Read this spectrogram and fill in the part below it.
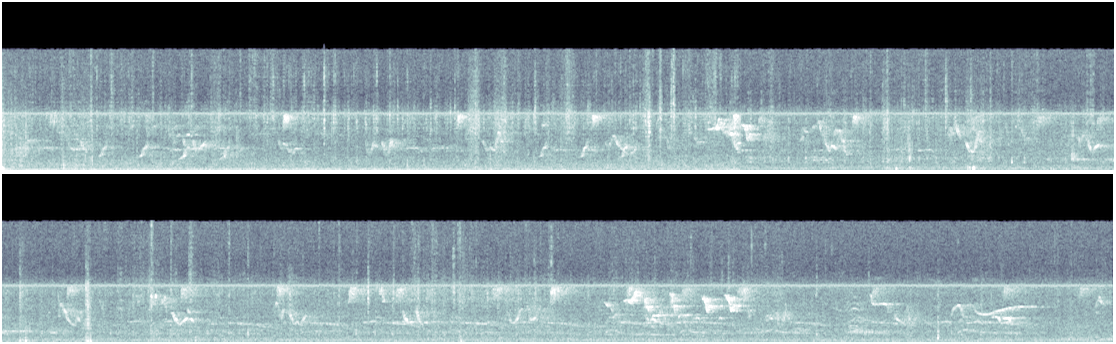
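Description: Rabbits munch and crunch on fresh leafy greens up close.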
